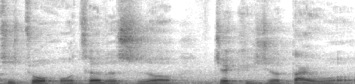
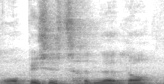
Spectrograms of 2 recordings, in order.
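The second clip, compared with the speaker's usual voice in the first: normal talking voice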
